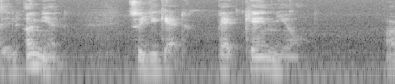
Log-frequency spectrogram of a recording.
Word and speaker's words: pequeño: The reason is because when you get a QU in Spanish, you don't say qu, you say k, k. Okay, so it's just like a K sound.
